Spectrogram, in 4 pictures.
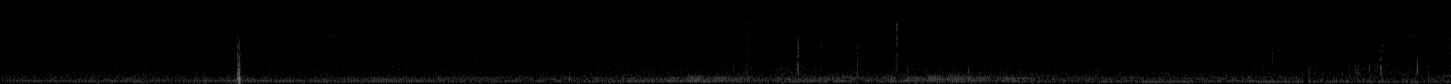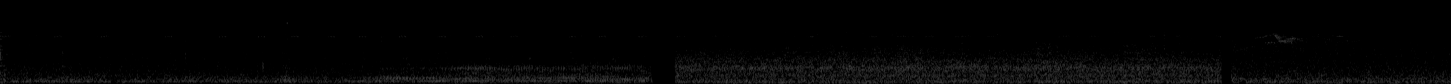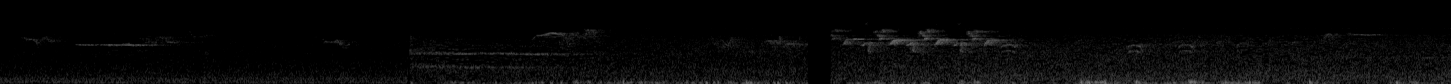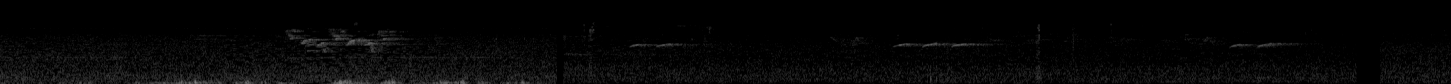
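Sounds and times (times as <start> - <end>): bird chirping: 36.4 - 39.3.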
